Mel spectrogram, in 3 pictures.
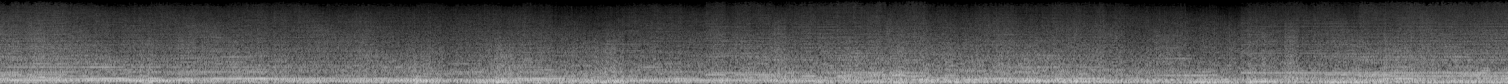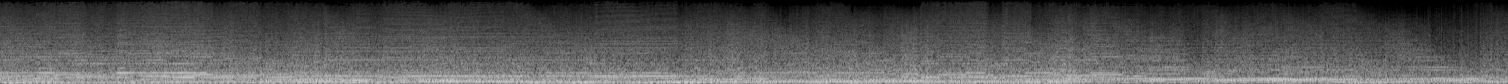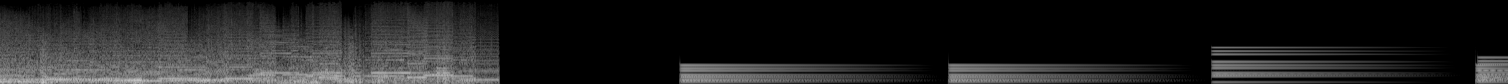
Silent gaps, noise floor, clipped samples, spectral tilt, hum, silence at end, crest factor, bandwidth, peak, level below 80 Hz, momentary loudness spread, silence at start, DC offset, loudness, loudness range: none; under -90 dBFS; under 0.1%; -6 dB/octave; none; 0 s; 16 dB; over 20 kHz; -4 dBFS; -34 dBFS; 11 LU; 0 s; under 0.1%; -20 LUFS; 18 LU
